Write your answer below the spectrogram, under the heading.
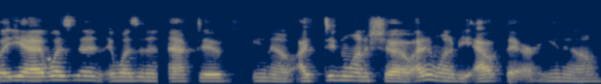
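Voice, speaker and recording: A woman with a very deep, low pitch, fairly even intonation, a moderate pace, and hardly any pauses. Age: 60s. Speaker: visual artist. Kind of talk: casual chat.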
